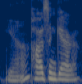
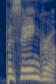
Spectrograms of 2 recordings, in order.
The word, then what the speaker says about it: Pozzangher: And today we have Betsy Pozzangher. No. Tell me. Pozzangher.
